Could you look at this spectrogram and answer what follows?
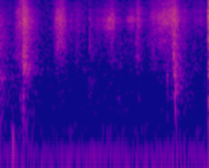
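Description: A deck of tarot cards is riffled and shuffled in soft, rapid papery flutters, close and quiet, with a couple of distinct bursts and a sharper snap at the end.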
